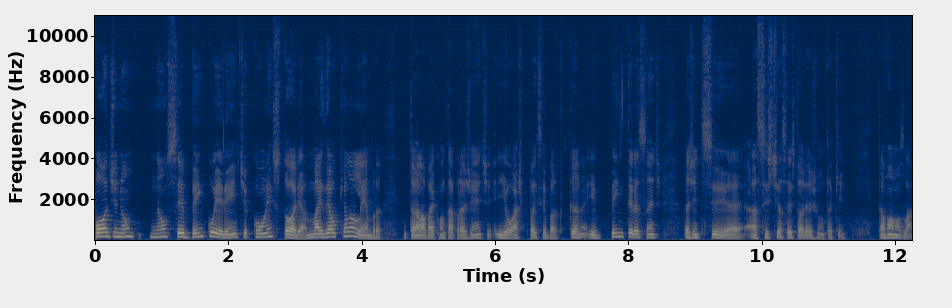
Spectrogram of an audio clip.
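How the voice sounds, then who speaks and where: Over a quiet background, a man with a dark, mellow tone speaks with ordinary pitch variation and big swings in loudness. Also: fairly high pitch for a man, moderate pace. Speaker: YouTuber. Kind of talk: casual interview intro.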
